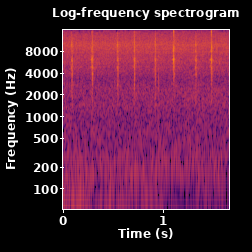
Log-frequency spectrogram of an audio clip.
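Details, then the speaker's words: 2004 Cadillac CTS 3.6 V6 with misfire codes: powered fuel injector gives crisp, even ticks about five a second, showing the injector is good; fault traced to ECM injector driver. "have a good injector yeah i can hear it click click click i don't know if you guys can hear it"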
